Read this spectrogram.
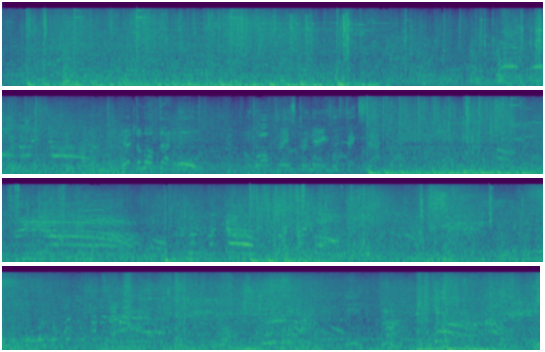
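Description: Heavy gunfire rattles and booms.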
